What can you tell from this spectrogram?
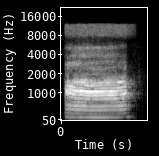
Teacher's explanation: a poder ver la garganta del ámbito porque en este caso la lengua va a estar en su punto más bajo en su punto más bajo por eso a esa vocal se llama vocal baja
